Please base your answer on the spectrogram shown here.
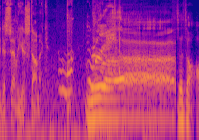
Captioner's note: Ben retches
